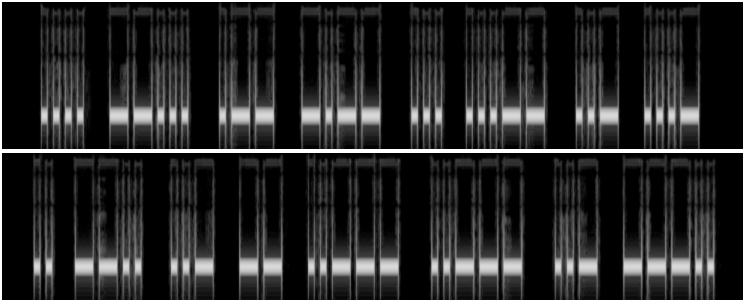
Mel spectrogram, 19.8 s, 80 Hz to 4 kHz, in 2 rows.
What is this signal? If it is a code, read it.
Morse code, heard as a keyed tone, about 15 wpm, spaced as for 12 wpm, 600 Hz. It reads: H7WYS3UV IZUM22U8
